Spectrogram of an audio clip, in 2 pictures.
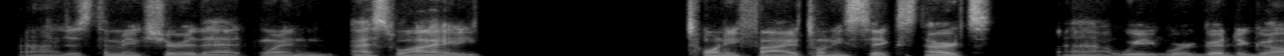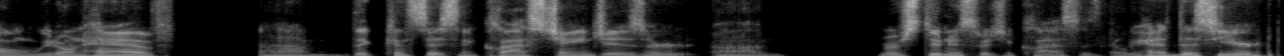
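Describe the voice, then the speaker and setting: A hoarse man, losing his voice, giving a steady report as a teacher representative at a council meeting. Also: sits low. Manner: steady, level report with frequent pauses.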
